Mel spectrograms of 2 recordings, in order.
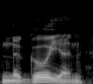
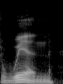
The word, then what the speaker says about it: Nguyen: vietnam is looks like nagoyan but it's win it's pronounced in vietnamese you have to learn that immediately n-g-u-y-e-n is win and dr tren still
